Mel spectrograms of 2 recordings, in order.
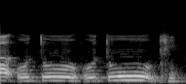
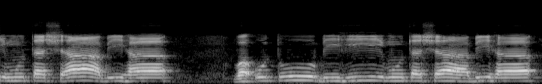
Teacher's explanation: و اتو کھینچیں گے، واو مدہ ہے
